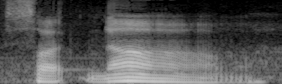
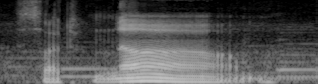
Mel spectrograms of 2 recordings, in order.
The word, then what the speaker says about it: Sat Nam: And then the second line, it's also the last syllable, sat nam, sat nam, sat nam.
